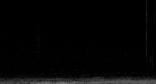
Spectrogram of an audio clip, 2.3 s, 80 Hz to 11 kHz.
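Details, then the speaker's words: Tesla Model 3 LFP, service-mode battery health test just started: quiet hum with a low tone that rises and settles within a second as the heat pump kicks in, seemingly preconditioning for fast charging, rear motor buzzing; normal heat pump compressor start. "you can hear the heat pump kicking in sounds like it's preconditioning for fast charging I can also hear the rear motor buzzing"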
